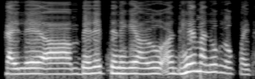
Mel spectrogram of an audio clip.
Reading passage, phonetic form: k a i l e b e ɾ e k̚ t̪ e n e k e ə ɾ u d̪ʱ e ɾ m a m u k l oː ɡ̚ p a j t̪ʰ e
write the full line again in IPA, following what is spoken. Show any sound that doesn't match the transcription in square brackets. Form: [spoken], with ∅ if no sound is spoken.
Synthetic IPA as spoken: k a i l e b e [l] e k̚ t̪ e n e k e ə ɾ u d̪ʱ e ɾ m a [n] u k l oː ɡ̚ p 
